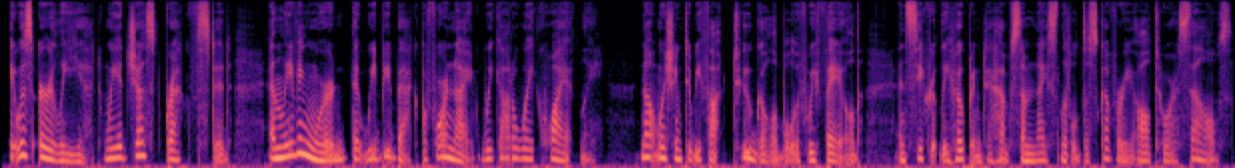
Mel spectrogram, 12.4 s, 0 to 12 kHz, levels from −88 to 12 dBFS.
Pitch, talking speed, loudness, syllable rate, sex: 180 Hz, 210 wpm, -20 LUFS, 5.9 syllables/s, female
